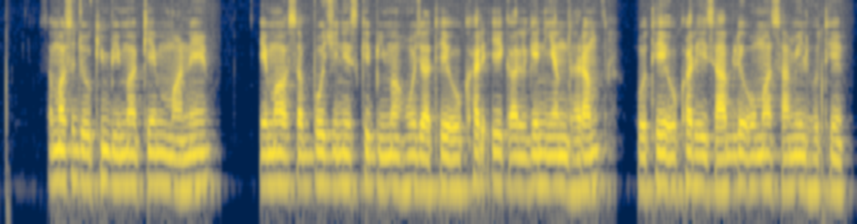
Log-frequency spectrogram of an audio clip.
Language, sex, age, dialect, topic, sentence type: Chhattisgarhi, male, 18-24, Western/Budati/Khatahi, banking, statement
